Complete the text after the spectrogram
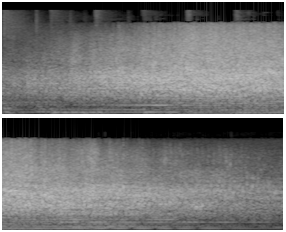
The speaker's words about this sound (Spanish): Decidieron tomar un avión hacia Misiones.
